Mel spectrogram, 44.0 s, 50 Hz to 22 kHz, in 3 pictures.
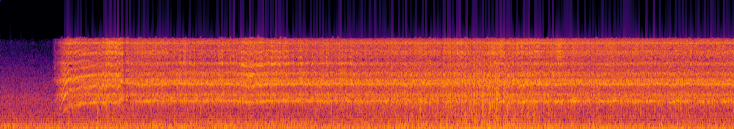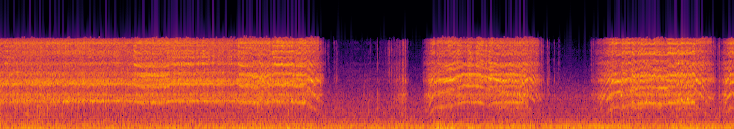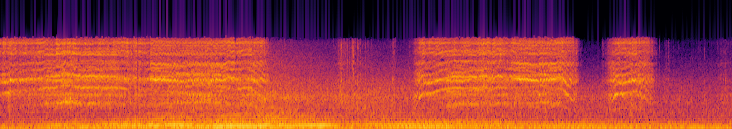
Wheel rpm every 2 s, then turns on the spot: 70, 230, 230, 230, 230, 230, 230, 230, 230, 230, 120, 70, 120, 120, 130, 200, 190, 50, 40, 180, 110, 30.
20-22 34-36 40-44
